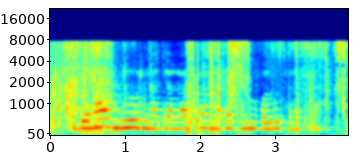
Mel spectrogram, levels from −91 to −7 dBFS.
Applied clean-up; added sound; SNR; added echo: none; Crumpling, crinkling / Tearing; 3 dB; reverberation time 1.1 s.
